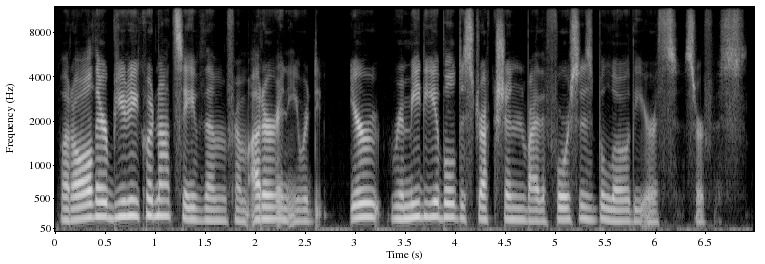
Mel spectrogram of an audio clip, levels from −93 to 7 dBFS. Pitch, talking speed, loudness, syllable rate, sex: 185 Hz, 170 wpm, -17 LUFS, 5.8 syllables/s, female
